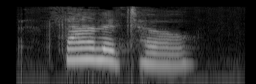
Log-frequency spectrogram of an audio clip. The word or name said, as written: thanato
